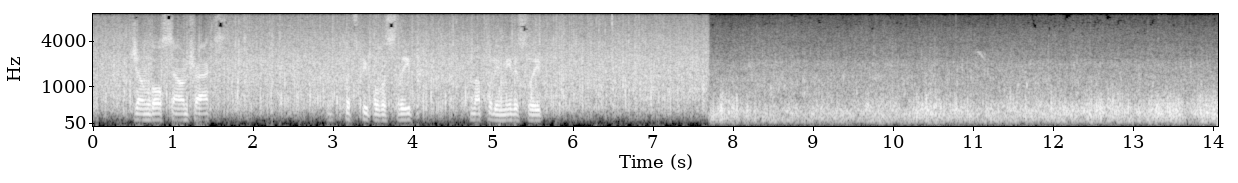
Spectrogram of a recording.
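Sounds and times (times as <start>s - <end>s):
heavy rain hissing: 0.0s - 7.8s.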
